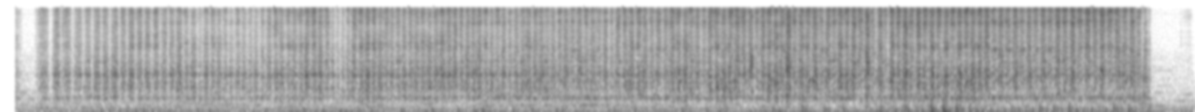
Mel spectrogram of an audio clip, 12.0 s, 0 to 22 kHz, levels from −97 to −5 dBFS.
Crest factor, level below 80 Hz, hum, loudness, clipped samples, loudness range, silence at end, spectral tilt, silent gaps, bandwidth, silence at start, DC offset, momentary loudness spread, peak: 22 dB; -56 dBFS; none; -33 LUFS; under 0.1%; 8 LU; 0 s; 0 dB/octave; none; 17 kHz; 0.15 s; under 0.1%; 12 LU; -14 dBFS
